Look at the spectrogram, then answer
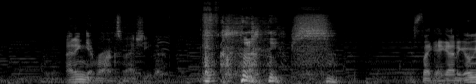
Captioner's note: laughs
